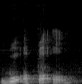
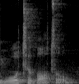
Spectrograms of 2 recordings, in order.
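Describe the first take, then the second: First: The T sounds are replaced by glottal stops. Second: The T sounds are pronounced clearly and distinctly. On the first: "with a glottal stop it would be" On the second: "I hope I'm not overemphasizing the T there"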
